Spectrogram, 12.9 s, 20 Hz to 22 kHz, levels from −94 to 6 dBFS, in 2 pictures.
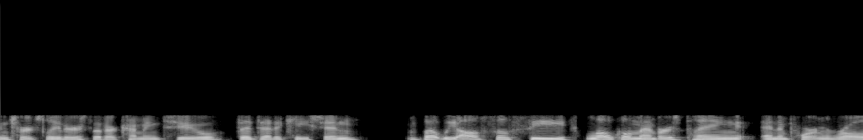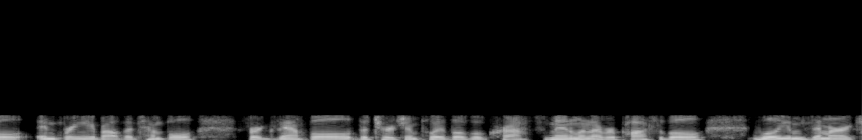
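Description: From start to finish the speech carries the sound of the iLBC codec, a narrowband VoIP coder. Nothing above about 3.8 kHz survives, so sibilants and consonant detail sound dull and boxed in. Each 30 ms frame has its excitation coded on its own, without reference to the previous one, and at a rate that fits roughly 13.3 kbps the damage is plainly audible: the voice stays intelligible but comes across rough and synthetic.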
